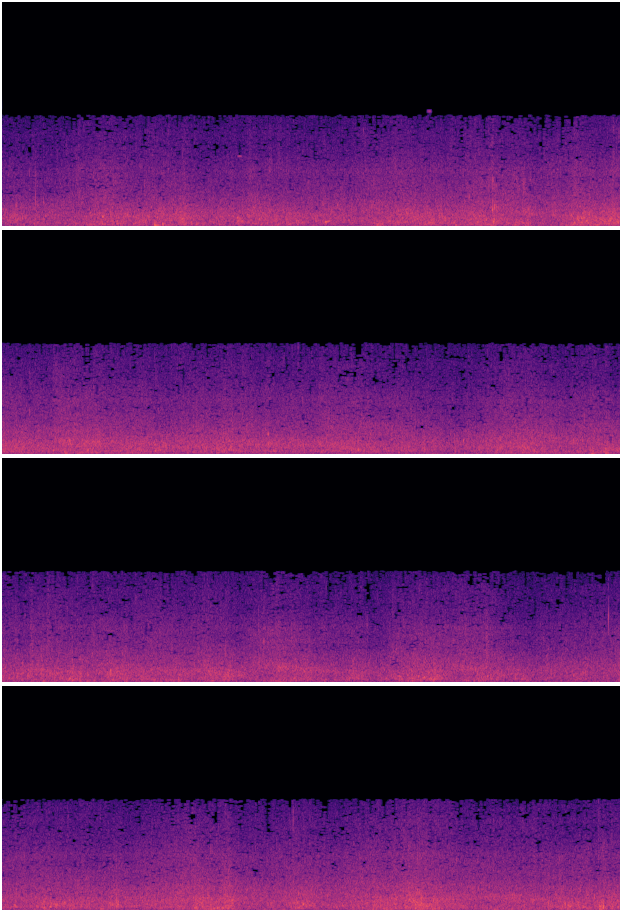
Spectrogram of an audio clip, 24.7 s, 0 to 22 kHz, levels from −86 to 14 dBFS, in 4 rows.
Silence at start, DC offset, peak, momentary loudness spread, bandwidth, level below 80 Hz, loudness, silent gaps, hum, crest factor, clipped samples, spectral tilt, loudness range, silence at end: 0 s; under 0.1%; -6 dBFS; 5 LU; 12 kHz; -46 dBFS; -26 LUFS; none; none; 20 dB; under 0.1%; -3.5 dB/octave; 2 LU; 0 s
